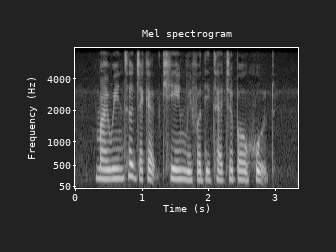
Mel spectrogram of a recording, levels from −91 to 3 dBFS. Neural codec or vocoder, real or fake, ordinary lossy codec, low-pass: codec, 16 kHz, 8 kbps, FunCodec, trained on LibriTTS, 25 frames a second; fake; none; 7.2 kHz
